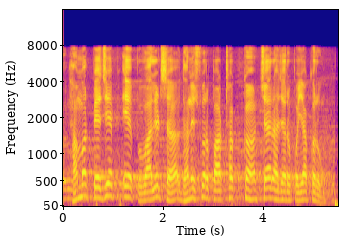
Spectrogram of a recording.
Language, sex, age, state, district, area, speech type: Maithili, male, 30-45, Bihar, Supaul, urban, read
